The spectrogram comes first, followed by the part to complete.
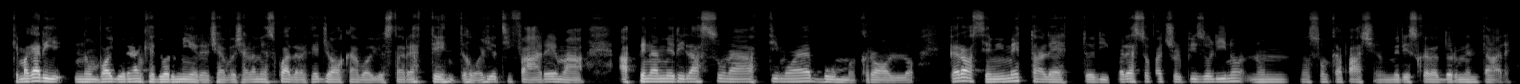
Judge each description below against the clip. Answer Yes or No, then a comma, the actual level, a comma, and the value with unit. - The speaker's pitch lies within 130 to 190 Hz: No, low, 120 Hz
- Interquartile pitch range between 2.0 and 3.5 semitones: Yes, narrow, 2.6 semitones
